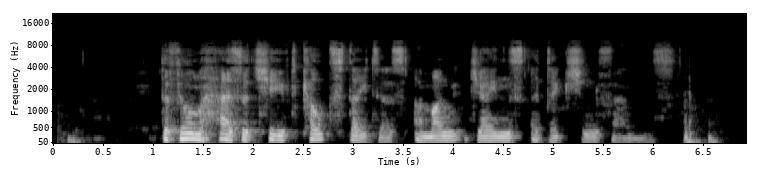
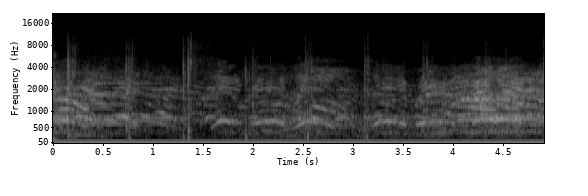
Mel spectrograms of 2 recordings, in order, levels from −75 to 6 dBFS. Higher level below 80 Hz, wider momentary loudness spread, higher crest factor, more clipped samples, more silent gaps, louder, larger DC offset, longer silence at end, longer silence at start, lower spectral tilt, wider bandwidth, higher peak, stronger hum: about the same, -42 dBFS vs -44 dBFS; first, 20 LU vs 10 LU; about the same, 18 dB vs 16 dB; neither; neither; first, -17 LUFS vs -36 LUFS; neither; first, 0.3 s vs 0 s; first, 0.15 s vs 0 s; first, -5.5 dB/octave vs -3 dB/octave; second, 9.4 kHz vs 16 kHz; first, -2 dBFS vs -20 dBFS; neither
